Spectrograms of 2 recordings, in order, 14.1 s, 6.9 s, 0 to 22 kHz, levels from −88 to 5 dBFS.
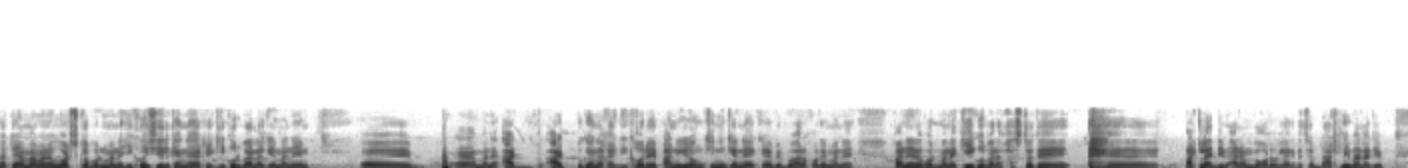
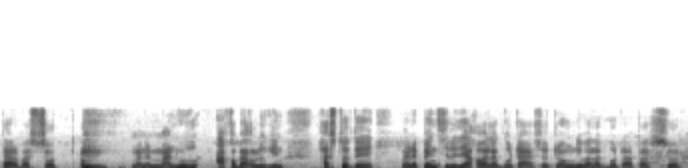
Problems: background sounds at intervals, background conversations at intervals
